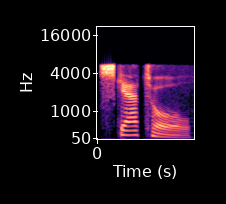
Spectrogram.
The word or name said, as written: skatole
